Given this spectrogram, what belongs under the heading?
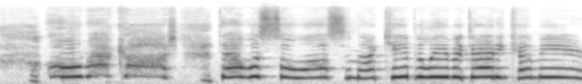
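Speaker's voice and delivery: put-on thrilled, very high, excited shriek. Retelling a family member watching a show in the office: imitating someone screaming excitedly. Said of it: "is screaming".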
